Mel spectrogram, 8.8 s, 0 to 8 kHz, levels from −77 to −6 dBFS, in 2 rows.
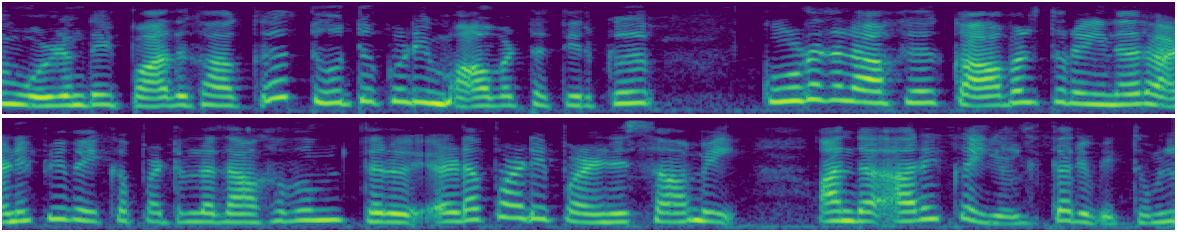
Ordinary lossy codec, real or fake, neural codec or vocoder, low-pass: none; fake; codec, 16 kHz in and 24 kHz out, 2.2 kbps, FireRedTTS-2 codec; 7.2 kHz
